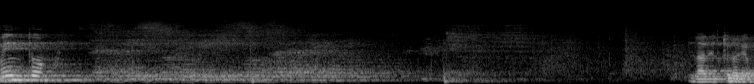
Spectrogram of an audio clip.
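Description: Voices sing a slow chant that echoes in a large hall.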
